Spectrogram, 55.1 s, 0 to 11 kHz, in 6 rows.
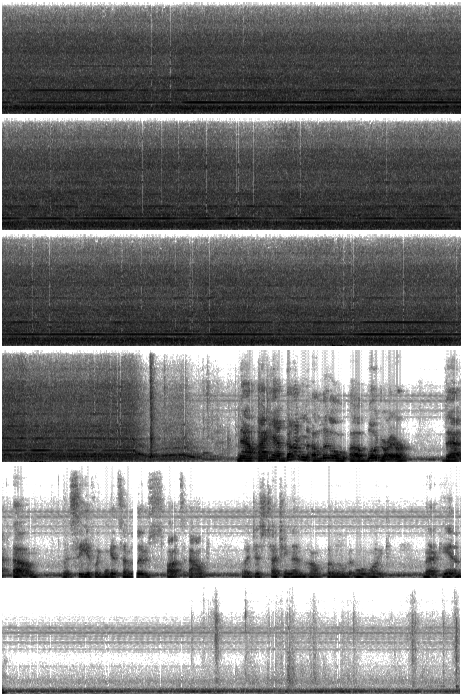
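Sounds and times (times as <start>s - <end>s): hair dryer whining and blowing: 0.0s - 33.6s, 53.9s - 55.0s.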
